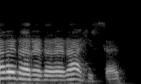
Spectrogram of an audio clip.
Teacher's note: The ai in said may be pronounced as e when stressed. It may be closer to a schwah when it's unstressed.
